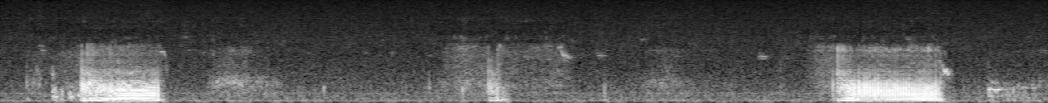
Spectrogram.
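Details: Sleepy Pangpang the pug snores heavily: three loud, harsh, rattling breaths about a second long, spaced several seconds apart, with fainter wheezy snuffles in between.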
